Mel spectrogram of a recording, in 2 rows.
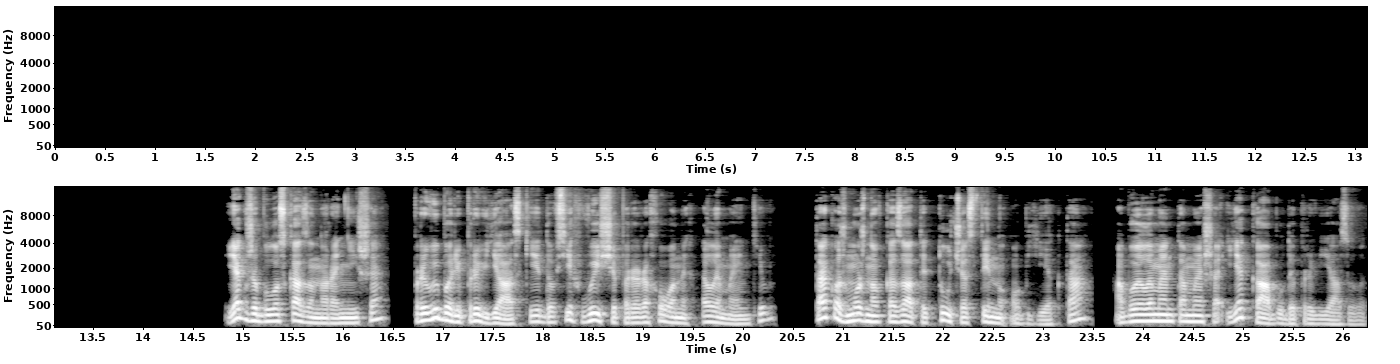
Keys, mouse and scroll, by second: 5.6 ctrl+z, 7.2 ctrl+z, 7.8 middle click, 11.4 Delete, 12.4 middle click.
